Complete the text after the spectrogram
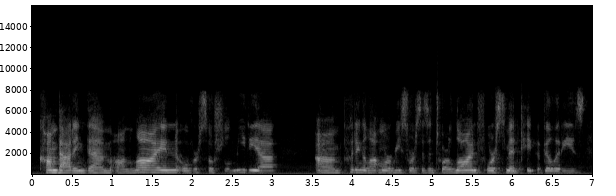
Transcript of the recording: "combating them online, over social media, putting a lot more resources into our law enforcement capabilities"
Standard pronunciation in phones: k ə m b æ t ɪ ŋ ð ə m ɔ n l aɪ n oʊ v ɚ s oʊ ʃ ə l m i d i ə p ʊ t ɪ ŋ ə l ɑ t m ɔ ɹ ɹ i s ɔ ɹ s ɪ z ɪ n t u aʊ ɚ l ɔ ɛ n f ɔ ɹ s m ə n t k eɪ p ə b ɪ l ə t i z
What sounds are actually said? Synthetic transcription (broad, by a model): k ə m b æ t ɪ ŋ ð ə m ɔ n l aɪ n oʊ v ɚ s oʊ ʃ l m i d i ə p ʊ t ɪ ŋ ə l ɑ t m ɔ ɹ ɹ i s ɔ ɹ s ɪ z ɪ n t u aʊ ɚ l ɔ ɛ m f ɔ ɹ s m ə n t k eɪ p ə b ɪ l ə t i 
